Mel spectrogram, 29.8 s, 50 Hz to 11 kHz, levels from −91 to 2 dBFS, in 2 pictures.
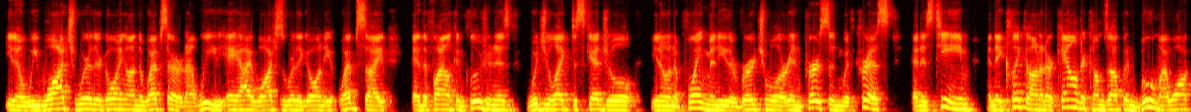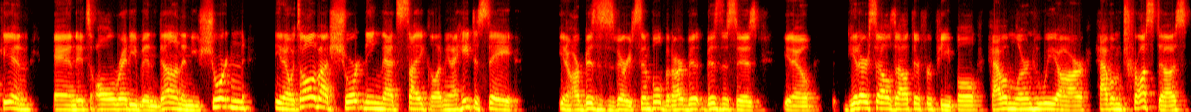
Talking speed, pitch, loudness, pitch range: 225 wpm, 140 Hz, -21 LUFS, 130-155 Hz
